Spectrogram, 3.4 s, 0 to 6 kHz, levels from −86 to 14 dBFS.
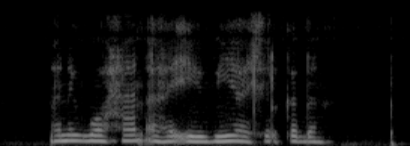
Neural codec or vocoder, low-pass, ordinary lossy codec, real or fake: codec, 16 kHz, 16 kbps, FunCodec, trained on LibriTTS, 50 frames a second; 5.4 kHz; none; fake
